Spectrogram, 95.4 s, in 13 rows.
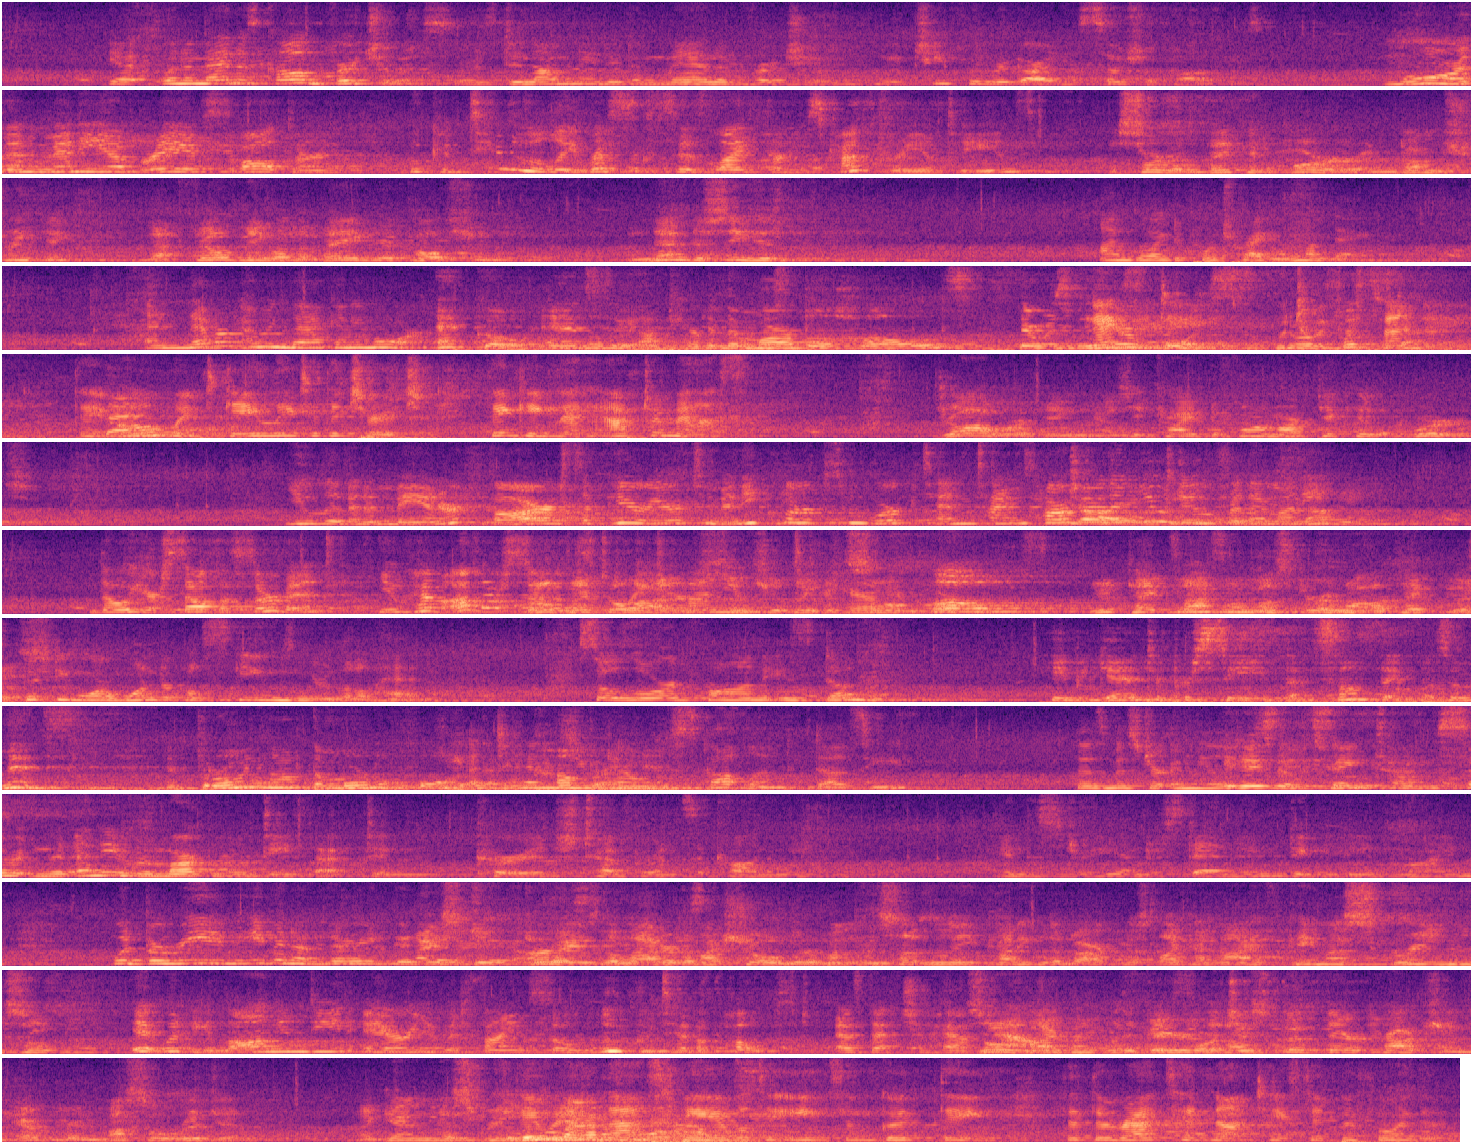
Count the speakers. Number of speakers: six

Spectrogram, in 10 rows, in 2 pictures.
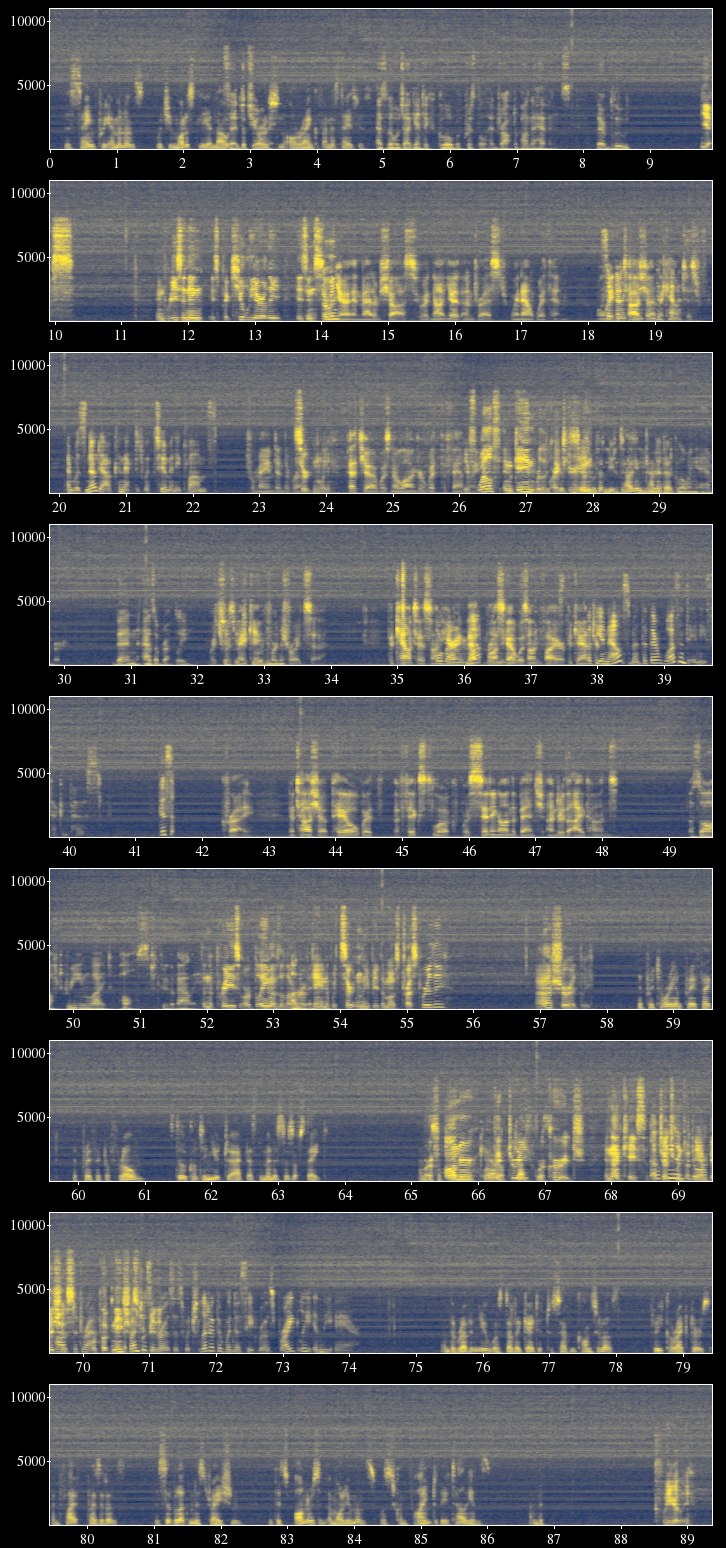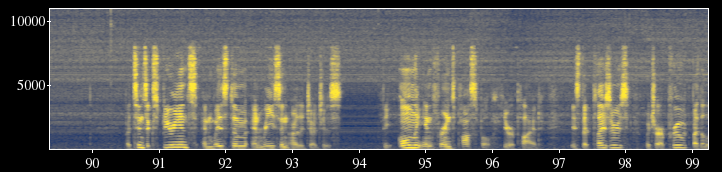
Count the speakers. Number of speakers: five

